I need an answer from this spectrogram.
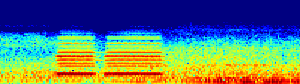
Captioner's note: horn honks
